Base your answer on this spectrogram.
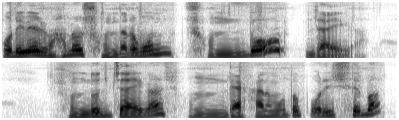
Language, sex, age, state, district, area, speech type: Bengali, male, 45-60, West Bengal, Birbhum, urban, spontaneous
